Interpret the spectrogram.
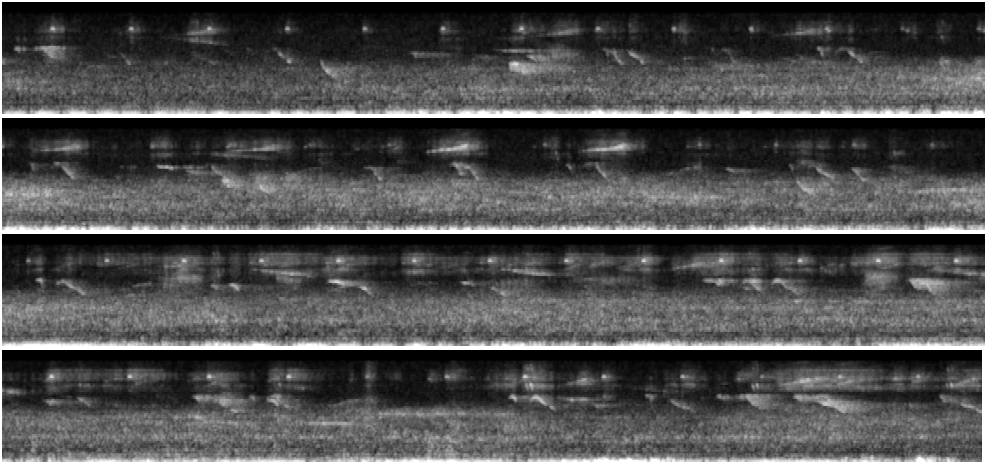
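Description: Faint, repeated chirping of small birds, with a low rumble on the microphone underneath.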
